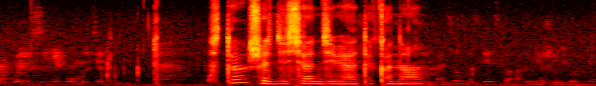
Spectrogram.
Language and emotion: Russian, sad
